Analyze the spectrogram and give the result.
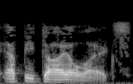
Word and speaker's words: Epidiolex: Close, yeah, Epidiolex.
